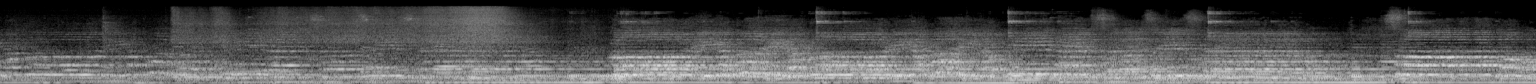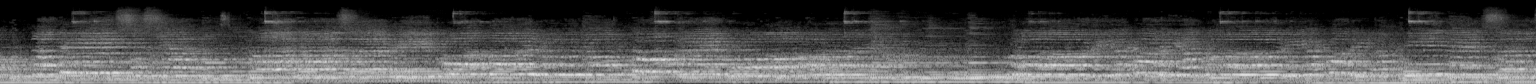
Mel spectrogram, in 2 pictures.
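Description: A choir of young girls sings a song together over instrumental accompaniment that has a steady bass line. A hiss sounds for a few seconds near the start.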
